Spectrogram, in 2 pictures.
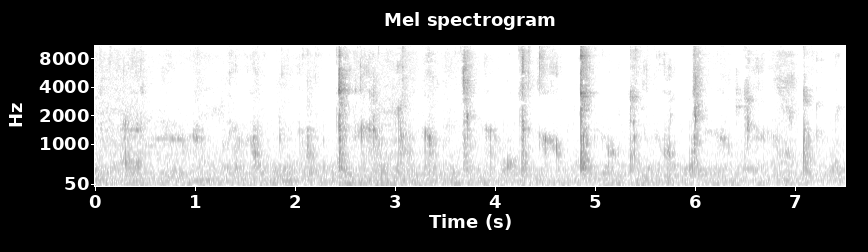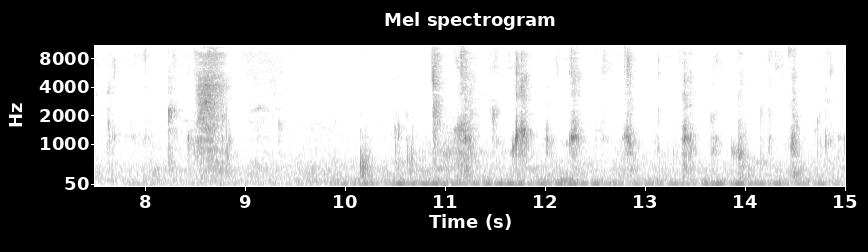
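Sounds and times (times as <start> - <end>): chewing with wet mouth sounds: 0.0 - 15.0.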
